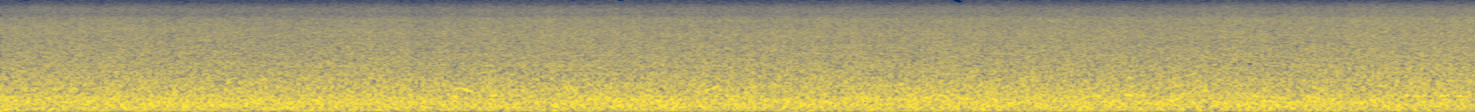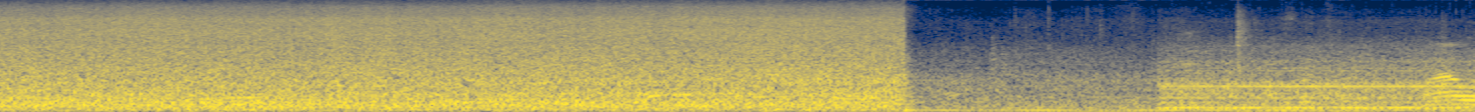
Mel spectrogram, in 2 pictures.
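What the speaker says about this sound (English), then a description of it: "We're approaching a waterfall here out in the rainforest" Steady, loud roar of a waterfall in the rainforest, dense and continuous for most of the clip before cutting abruptly to a quieter scene with faint tones.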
